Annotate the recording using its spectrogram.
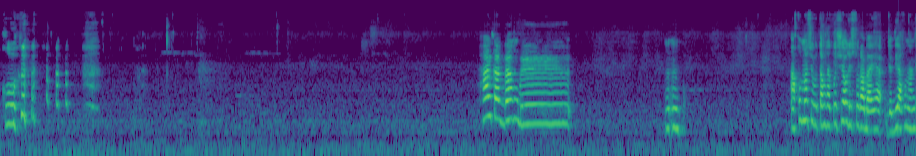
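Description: A young woman talks and laughs close by, with animation.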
